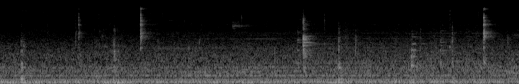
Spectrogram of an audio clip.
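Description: Wooden chopsticks tapping and scraping now and then against a stainless steel pan as chicken wings simmer in a Coca-Cola sauce, a few light clicks over a steady low hum.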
